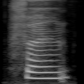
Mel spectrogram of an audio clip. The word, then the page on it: 坟: fén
